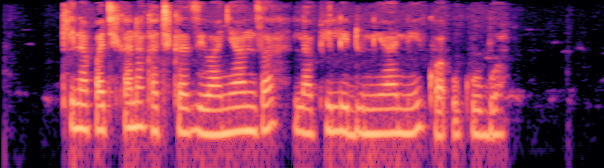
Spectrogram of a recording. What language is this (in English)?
Swahili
